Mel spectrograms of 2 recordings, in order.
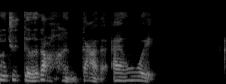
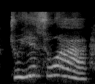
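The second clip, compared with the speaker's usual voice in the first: put-on a higher, childlike prayer voice; child praying; 9 semitones higher, 4 dB louder than usual. Little daughter praying in Sunday school, high childlike voice. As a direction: sound like a little girl praying. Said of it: "他就祷告说".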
